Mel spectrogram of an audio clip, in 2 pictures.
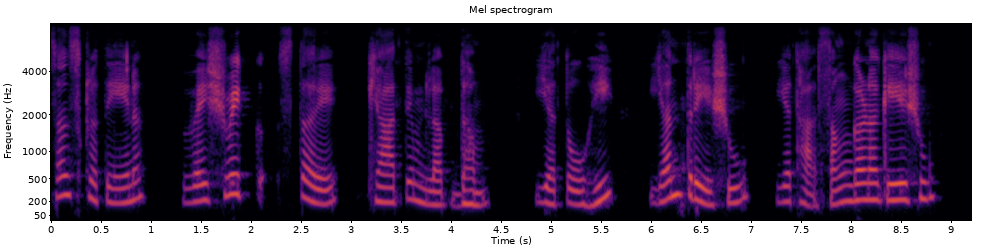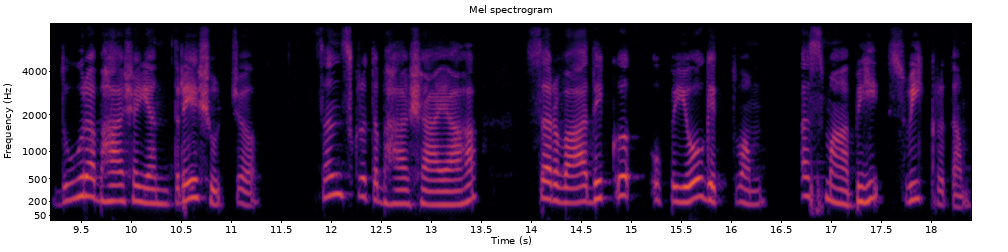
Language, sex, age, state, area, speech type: Sanskrit, female, 30-45, Delhi, urban, spontaneous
